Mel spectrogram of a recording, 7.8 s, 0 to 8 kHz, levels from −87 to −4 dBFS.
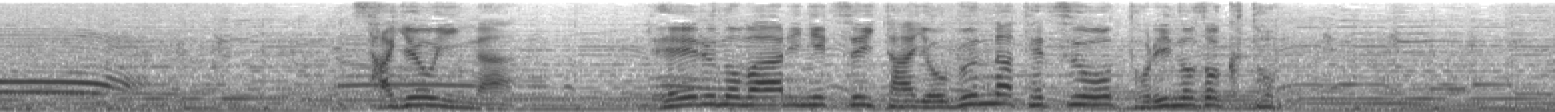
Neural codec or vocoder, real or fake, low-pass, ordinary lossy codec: none; real; 7.2 kHz; none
